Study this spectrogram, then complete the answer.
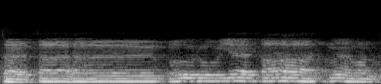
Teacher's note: ऐसे बोलोगे, अगर ऐसे बोल दिया ततः कुरु यता, पूरा गलत हो गया। कुरु छोटा है, दोनों में ह्रस्व उकार है। ततः यहाँ पर पूरा रुक जाएंगे।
